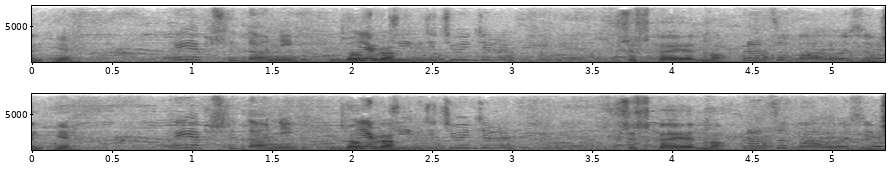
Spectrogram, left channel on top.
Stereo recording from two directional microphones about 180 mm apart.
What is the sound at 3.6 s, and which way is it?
Speech, 10° left (ahead or behind).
